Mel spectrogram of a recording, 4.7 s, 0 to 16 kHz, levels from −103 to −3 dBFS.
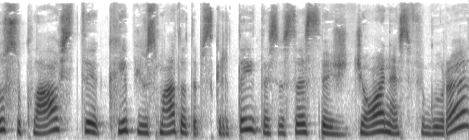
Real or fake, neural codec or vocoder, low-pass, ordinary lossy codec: real; none; 14.4 kHz; MP3, 64 kbps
